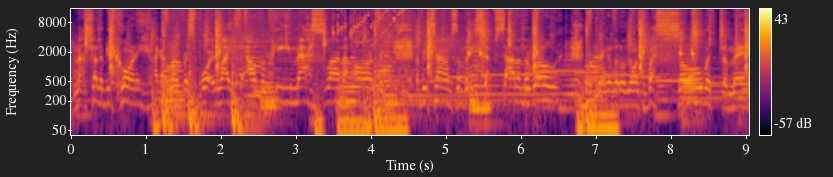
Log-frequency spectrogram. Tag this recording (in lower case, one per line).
pop music
music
